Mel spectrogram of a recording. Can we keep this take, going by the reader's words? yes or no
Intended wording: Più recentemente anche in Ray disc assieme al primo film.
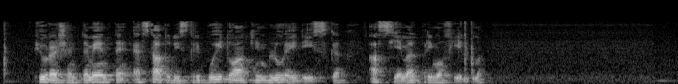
no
